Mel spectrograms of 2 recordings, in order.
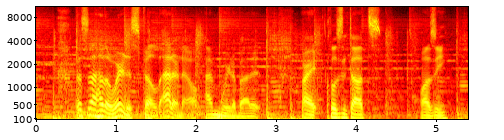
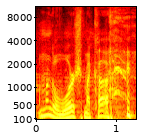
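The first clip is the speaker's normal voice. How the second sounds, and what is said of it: Put-on Southern accent. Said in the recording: “like the Southern accent when people say what, or like when they say the word wash, they say warsh”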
